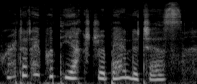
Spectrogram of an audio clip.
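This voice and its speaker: A woman playing a weary, mistreated young maid in an audio roleplay, musing softly to herself in formal, breathy half-whispers. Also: high voice, sing-song, slight background noise. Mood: weary, anxious. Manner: slow, soft, formal old-fashioned phrasing, musing to herself.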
